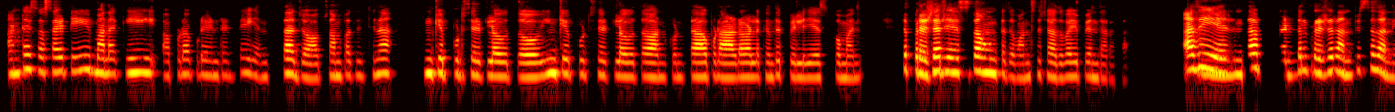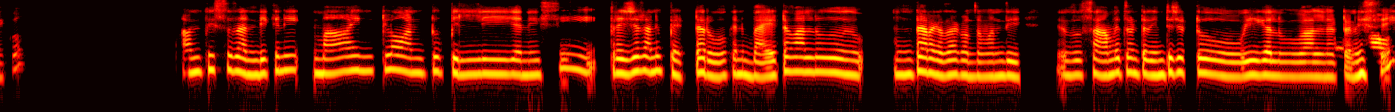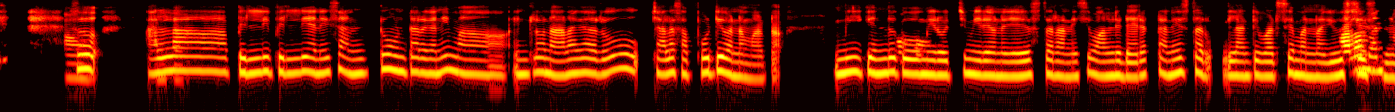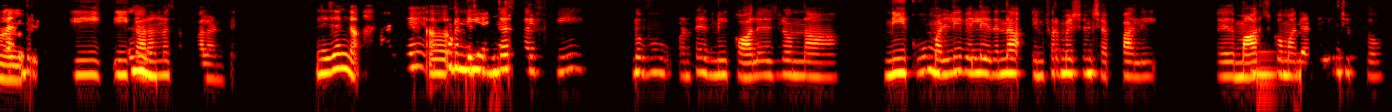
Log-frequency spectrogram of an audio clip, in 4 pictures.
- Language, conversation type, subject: Telugu, podcast, విద్య పూర్తయ్యాక మీ జీవితం ఎలా మారిందో వివరంగా చెప్పగలరా?
- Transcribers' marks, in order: static; in English: "సొసైటీ"; in English: "జాబ్"; in English: "సో, ప్రెషర్"; other background noise; in English: "వన్స్"; in English: "మెంటల్"; chuckle; in English: "సో"; distorted speech; in English: "డైరెక్ట్"; in English: "వర్ట్స్"; in English: "యూజ్"; in English: "యంగర్ సెల్ఫ్‌కి"; in English: "ఇన్ఫర్మేషన్"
